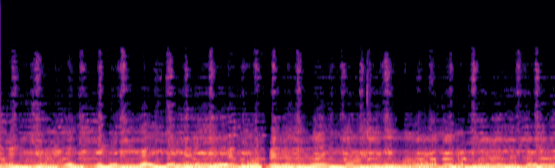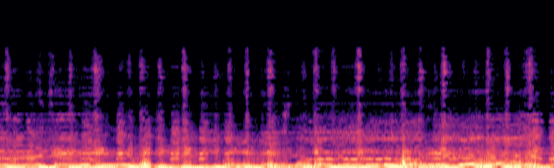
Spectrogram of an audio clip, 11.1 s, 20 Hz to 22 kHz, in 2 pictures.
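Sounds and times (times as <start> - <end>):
acoustic guitar: 0.0 - 11.0
bandoneons playing held chords: 0.0 - 11.0
electric bass: 0.0 - 11.0.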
